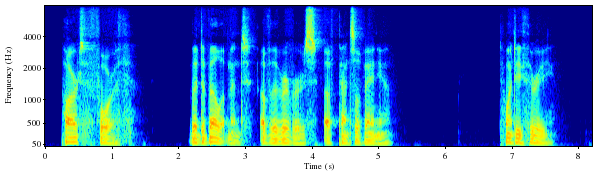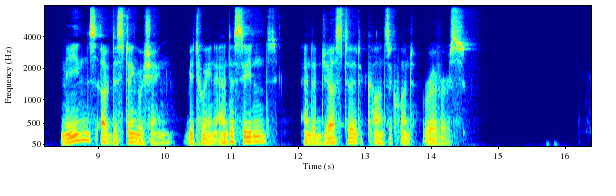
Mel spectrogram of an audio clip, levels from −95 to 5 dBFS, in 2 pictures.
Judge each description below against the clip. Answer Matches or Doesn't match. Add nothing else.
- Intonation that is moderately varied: Matches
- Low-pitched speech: Matches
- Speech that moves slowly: Matches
